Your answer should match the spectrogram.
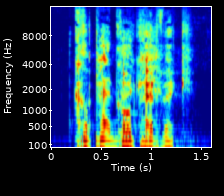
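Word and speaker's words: CoPedvic: I'm saying GoPedvic. It's spelled capital C, lowercase O, capital P, E D V I C. – GoPedvic. Yeah, that sounds about right.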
